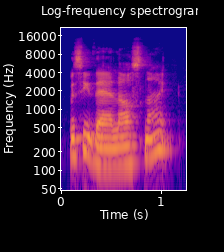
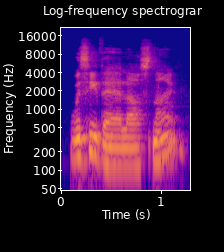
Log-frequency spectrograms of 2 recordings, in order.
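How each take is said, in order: The two takes are said the same way.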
